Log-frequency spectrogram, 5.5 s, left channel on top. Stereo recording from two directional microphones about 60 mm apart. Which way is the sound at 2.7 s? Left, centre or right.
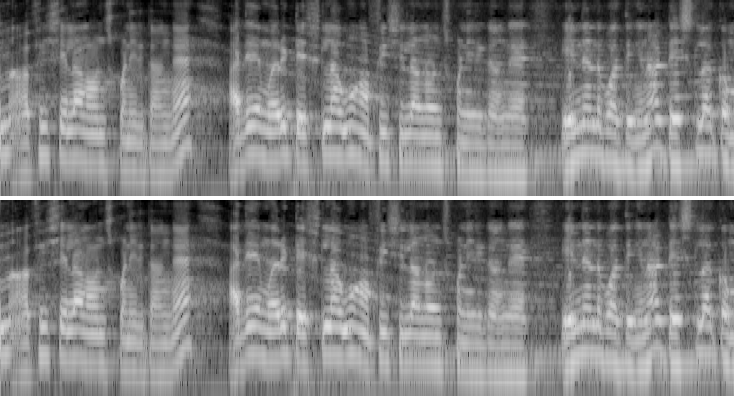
Right.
